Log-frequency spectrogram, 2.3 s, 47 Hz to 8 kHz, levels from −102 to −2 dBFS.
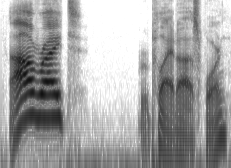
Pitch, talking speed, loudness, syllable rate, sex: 145 Hz, 105 wpm, -17 LUFS, 4.5 syllables/s, male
